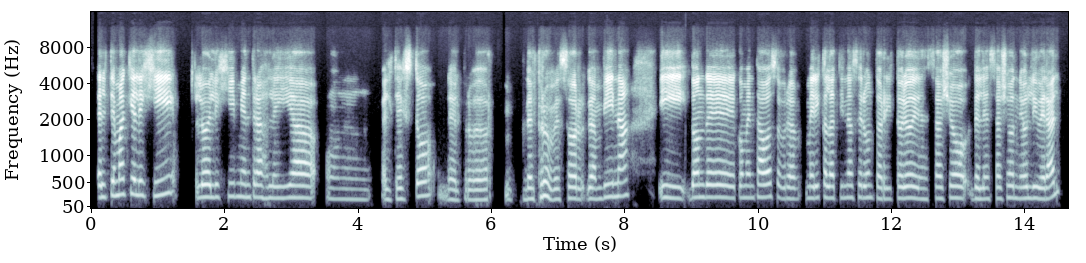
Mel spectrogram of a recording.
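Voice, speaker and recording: A woman's voice: mid-range voice, steady tone, takes it slowly, dry recording. Non-native woman presenting, dull lo-fi audio. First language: not Spanish. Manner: careful, slightly hesitant delivery. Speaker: student presenter. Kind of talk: class presentation over video call. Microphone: video call microphone. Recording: dull lo-fi video-call audio.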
